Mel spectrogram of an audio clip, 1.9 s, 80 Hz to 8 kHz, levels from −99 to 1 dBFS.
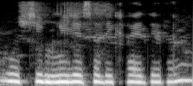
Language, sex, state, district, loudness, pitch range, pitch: Hindi, male, Bihar, Muzaffarpur, -11 LUFS, 220-235 Hz, 225 Hz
